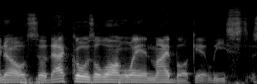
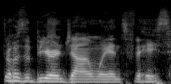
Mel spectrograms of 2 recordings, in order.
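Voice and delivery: ordinary talk

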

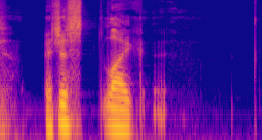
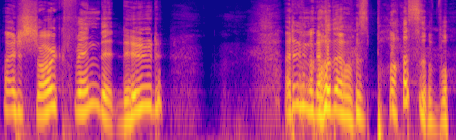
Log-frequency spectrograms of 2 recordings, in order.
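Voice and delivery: high, loud amazed telling; excited; 9 semitones higher, 8 dB louder than usual. Real, not acted. Excited poop story climax.

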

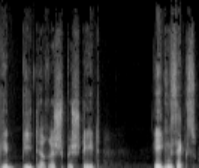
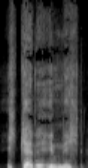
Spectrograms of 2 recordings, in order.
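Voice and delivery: put-on old man; 10 semitones higher, 3 dB louder than usual. Old man answers D'Artagnan.

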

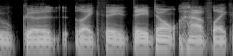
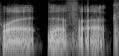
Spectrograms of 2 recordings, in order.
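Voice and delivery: slow, hushed, low mutter of disbelief; slow, under-the-breath bafflement; baffled mutter; 10 semitones lower, slower than usual. Acted. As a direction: trail down into a low, unvoiced mumble. Reacting to later seasons, puzzled.

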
